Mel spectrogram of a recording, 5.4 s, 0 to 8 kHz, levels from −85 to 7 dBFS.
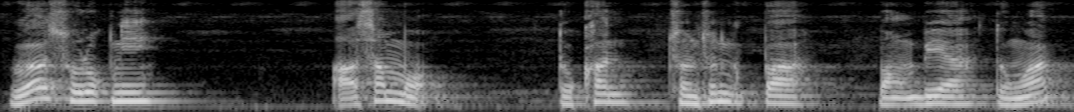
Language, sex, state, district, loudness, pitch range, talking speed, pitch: Garo, male, Meghalaya, West Garo Hills, -15 LUFS, 130-180 Hz, 80 wpm, 155 Hz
